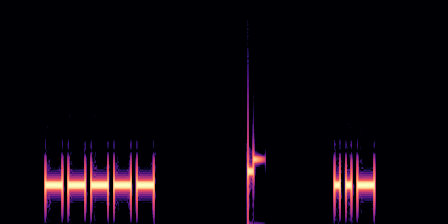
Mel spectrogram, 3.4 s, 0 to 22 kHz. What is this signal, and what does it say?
Morse code, heard as a keyed tone, about 27 wpm, 700 Hz. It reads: 0 U
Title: Single Letter-Number - Rapid-Fire 28wpm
